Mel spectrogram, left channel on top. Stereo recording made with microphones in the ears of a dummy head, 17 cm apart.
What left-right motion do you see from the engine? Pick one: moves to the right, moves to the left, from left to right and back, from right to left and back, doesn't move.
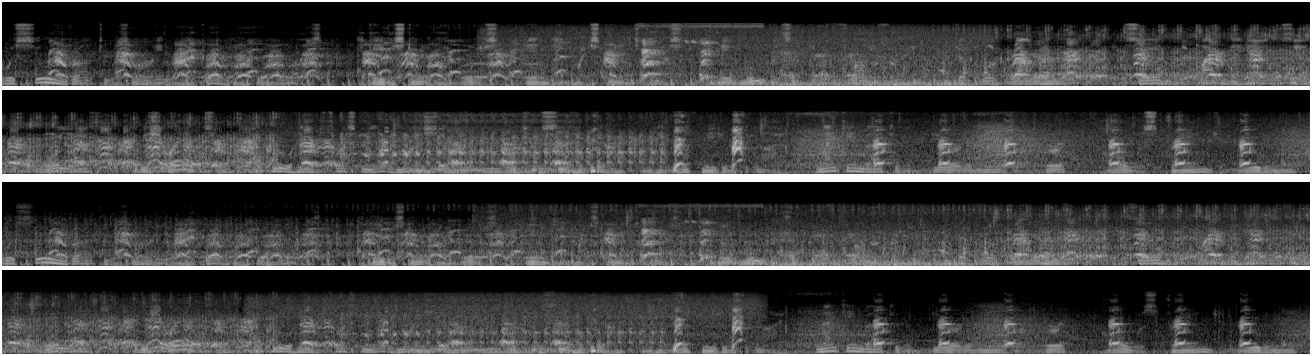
moves to the left.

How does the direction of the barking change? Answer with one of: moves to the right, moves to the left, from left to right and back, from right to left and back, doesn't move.
doesn't move.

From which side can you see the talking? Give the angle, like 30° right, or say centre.
60° left.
